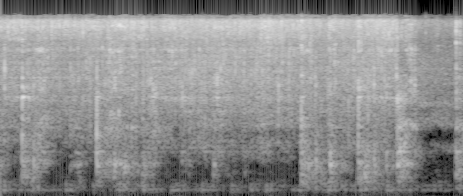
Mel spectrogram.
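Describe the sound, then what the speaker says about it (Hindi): Garlic and finely chopped green chilli frying in hot oil in a pan for a green onion and besan dish, a steady close sizzle broken by several scraping stirs of a spoon, with no voices. "साथ ही हम डाल देंगे एक हरी मिर्च बारीक कटी हुई।"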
